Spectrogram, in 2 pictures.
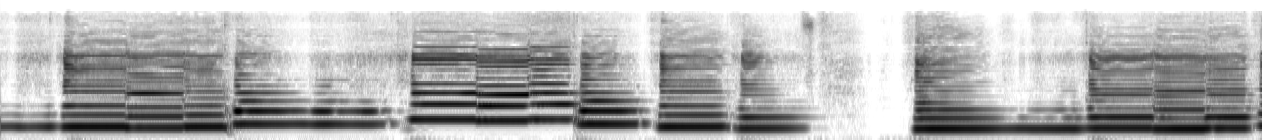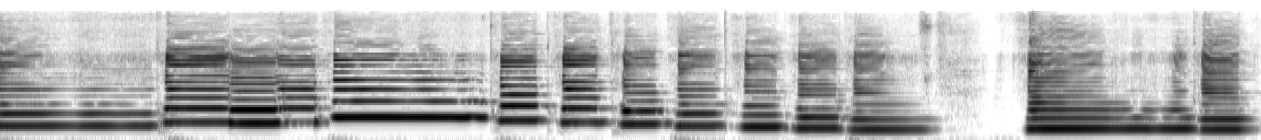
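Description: Alto saxophone playing a lively melody of short, separated notes in triplet rhythms, in phrases broken by brief pauses for breath.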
